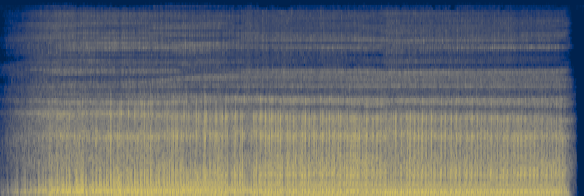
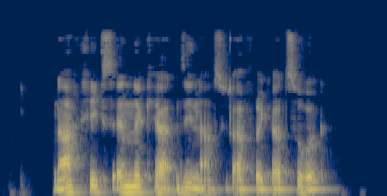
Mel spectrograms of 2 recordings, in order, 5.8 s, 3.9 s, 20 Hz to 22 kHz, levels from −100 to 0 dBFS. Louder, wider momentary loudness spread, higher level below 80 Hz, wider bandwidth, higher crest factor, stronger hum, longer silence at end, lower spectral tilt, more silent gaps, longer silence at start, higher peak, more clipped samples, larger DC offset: about the same, -22 LUFS vs -24 LUFS; second, 3 LU vs 8 LU; first, -34 dBFS vs -54 dBFS; first, 17.5 kHz vs 11.5 kHz; about the same, 18 dB vs 18 dB; neither; second, 0.15 s vs 0.55 s; about the same, -7.5 dB/octave vs -7 dB/octave; neither; second, 0.1 s vs 0.55 s; about the same, -4 dBFS vs -6 dBFS; neither; neither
